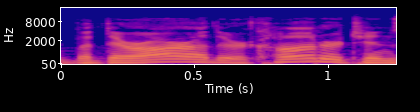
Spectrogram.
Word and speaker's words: Connarton: well sort of because it's pronounced Connerton so the most common misspelling of my last name is Co N and E rton people replace me with an E because it sounds like that and actually there are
